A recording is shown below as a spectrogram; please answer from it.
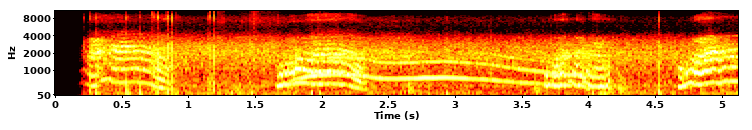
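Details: Kittens playing and fighting with each other give loud, drawn-out meows. One long wail slides slowly downward for about two seconds before breaking into shorter harmonic cries, with soft scuffling in between.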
